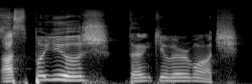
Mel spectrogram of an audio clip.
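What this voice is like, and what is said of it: Weird put-on English accent. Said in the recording (French): “j'ai eu un accent weird à la fin.”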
